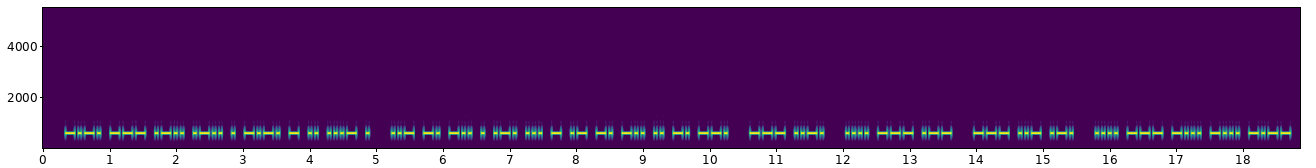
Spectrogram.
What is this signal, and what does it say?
Morse code, heard as a keyed tone, about 25 wpm, 600 Hz. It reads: COLLECTIVE UNDERSTANDING OF HOW OUR HOBBY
